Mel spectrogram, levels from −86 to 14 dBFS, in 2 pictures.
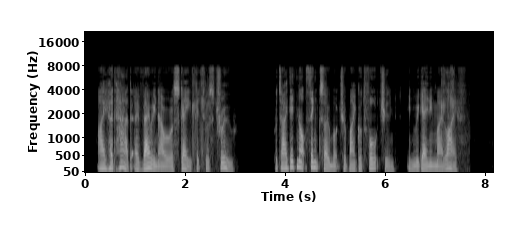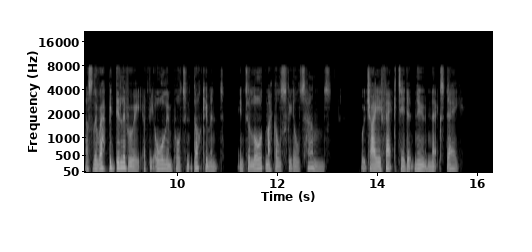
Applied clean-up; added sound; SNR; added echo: neural mask model Resemble Enhance denoiser.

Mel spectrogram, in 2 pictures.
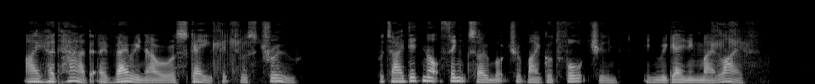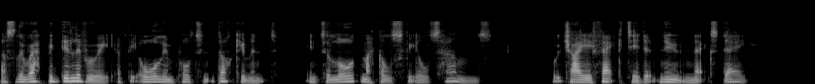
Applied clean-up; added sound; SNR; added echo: none; Fart; 15 dB; none.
